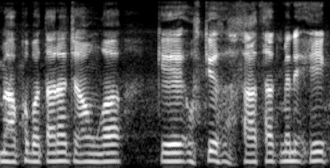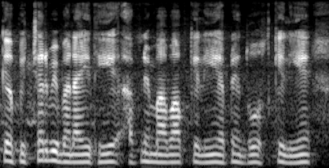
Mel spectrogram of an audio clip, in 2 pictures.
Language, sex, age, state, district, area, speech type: Urdu, male, 18-30, Delhi, Central Delhi, urban, spontaneous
